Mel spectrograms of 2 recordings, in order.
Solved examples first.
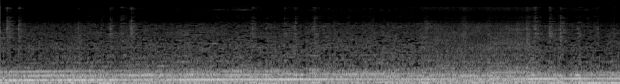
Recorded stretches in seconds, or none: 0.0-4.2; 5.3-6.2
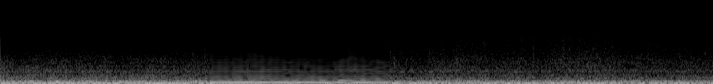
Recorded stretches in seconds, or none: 0.0-2.1; 3.9-7.1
